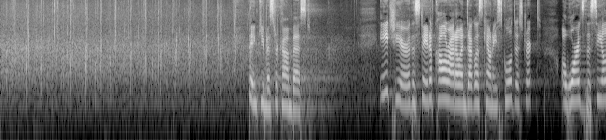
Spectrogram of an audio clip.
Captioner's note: applause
